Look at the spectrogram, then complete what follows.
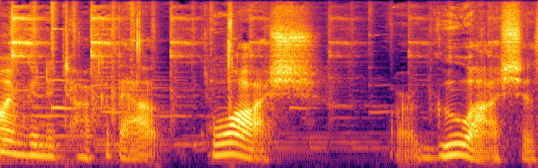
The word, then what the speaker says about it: gouache: Now I'm going to talk about gouache, or gouache, as some people might think it is when they look at the spelling, because it's spelled Gouach. So what in the world is gouache?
